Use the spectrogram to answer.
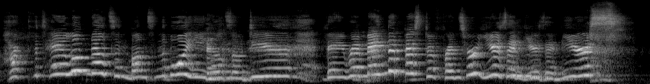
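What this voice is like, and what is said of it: Sung cartoon character voice. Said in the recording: “Are you the voice of Martin? ... I can do that voice.”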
